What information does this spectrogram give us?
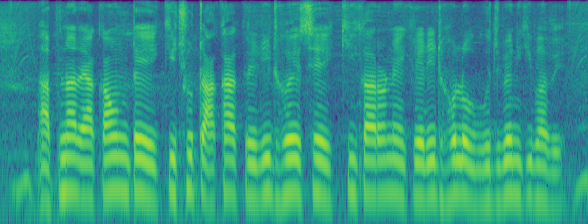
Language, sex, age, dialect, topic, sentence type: Bengali, male, 18-24, Northern/Varendri, banking, question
